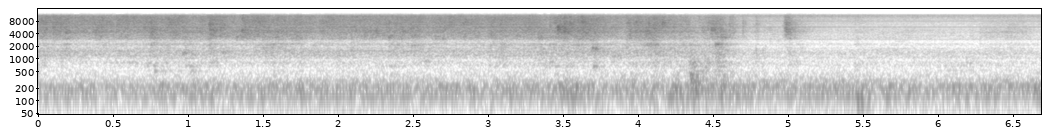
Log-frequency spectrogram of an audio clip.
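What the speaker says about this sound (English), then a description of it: "let me wash my hands." Tap water runs steadily into a sink during handwashing, a continuous close rushing with a few brief splashes and clinks as hands move under the stream; no one speaks.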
